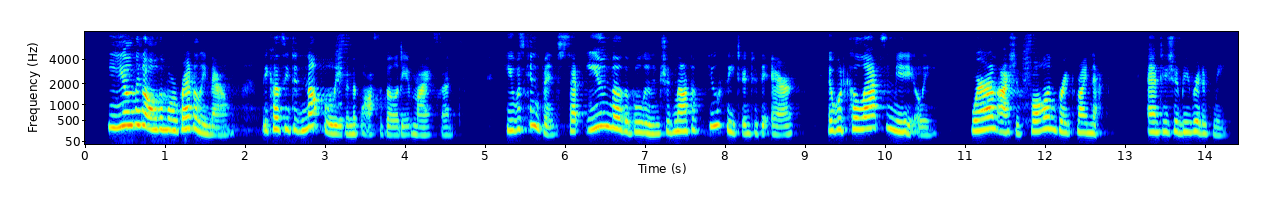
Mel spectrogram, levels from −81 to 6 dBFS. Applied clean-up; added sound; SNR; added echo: neural mask model DeepFilterNet 3.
